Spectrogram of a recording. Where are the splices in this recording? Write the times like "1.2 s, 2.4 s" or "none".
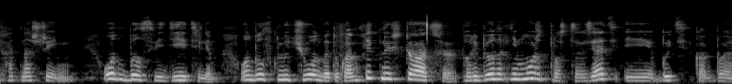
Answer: none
